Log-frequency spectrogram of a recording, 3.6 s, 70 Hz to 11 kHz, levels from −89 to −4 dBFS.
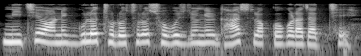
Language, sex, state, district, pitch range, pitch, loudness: Bengali, female, West Bengal, Alipurduar, 230-255 Hz, 240 Hz, -16 LUFS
